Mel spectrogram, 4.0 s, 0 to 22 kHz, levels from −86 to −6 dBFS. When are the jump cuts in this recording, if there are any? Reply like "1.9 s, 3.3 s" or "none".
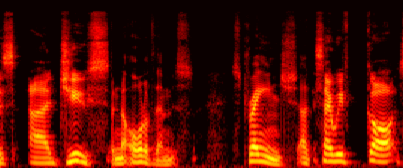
1.1 s, 3.1 s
